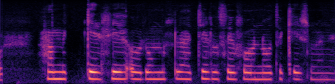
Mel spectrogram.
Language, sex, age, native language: Icelandic, female, 40-49, Icelandic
